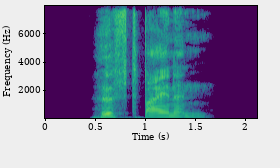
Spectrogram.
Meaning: dative plural of Hüftbein
- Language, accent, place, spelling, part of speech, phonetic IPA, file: German, Germany, Berlin, Hüftbeinen, noun, [ˈhʏftˌbaɪ̯nən], De-Hüftbeinen.ogg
